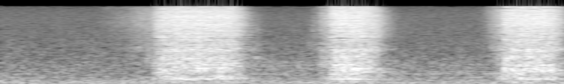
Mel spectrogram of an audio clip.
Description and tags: Spraying some aerosol, it could be hairspray, deodorant, air freshener etc. three times.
